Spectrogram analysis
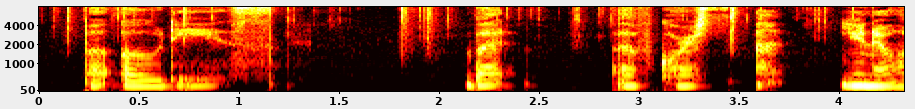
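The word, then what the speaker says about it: Boötes: One of my favorites we almost see this time of year is booties. It's spelled B O O T E S. It's actually pronounced bodies.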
